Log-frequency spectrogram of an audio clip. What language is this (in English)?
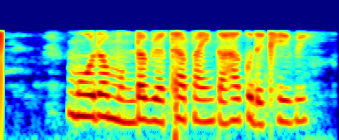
Odia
